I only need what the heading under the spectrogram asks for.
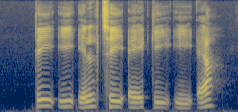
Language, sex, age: Danish, male, 23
